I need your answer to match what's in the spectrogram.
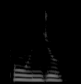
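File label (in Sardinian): "pùngiu", female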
